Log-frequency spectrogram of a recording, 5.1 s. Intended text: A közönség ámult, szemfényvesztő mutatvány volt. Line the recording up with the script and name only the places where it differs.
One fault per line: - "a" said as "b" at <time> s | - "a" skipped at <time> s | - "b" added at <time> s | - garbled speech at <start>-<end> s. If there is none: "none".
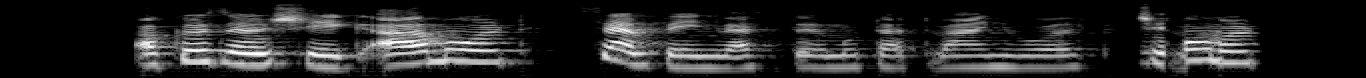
- garbled speech at 4.3-4.7 s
